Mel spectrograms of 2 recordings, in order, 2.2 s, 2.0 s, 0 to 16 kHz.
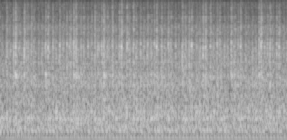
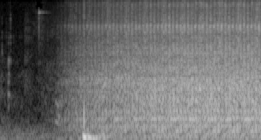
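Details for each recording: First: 2005 VW Touareg 2.5 TDI diesel at idle: terrible loud metallic rattle over the clatter from the AC compressor drive coupling, whose worn teeth and freewheel pulley show a lot of movement when levered with a screwdriver. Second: 2005 VW Touareg 2.5 TDI with rattling AC compressor coupling, compressor removed as a hack fix: diesel cranks, catches and settles into a steady even idle, no rattle or knock; works perfect minus compressor.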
